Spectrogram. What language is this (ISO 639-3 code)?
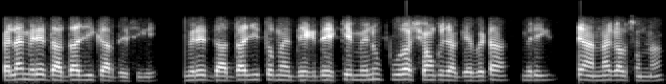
pan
